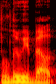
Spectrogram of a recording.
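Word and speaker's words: Luibilt: It was really an abandoned house and it was called Louis belt. Louis belt spelled L UI B I L T. I looked it up and it appears to be pronounced Louis belt.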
